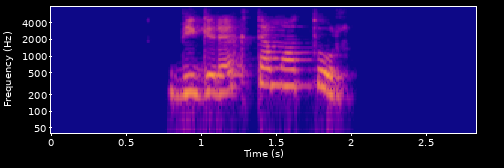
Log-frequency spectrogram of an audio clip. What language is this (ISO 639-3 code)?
bak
